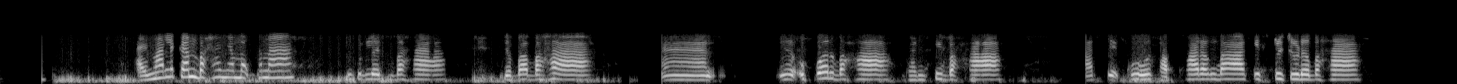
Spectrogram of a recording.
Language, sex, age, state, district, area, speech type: Santali, female, 18-30, West Bengal, Uttar Dinajpur, rural, conversation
